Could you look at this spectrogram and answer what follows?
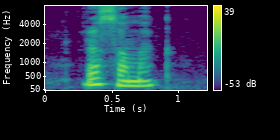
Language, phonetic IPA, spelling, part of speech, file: Polish, [rɔˈsɔ̃mak], rosomak, noun, LL-Q809 (pol)-rosomak.wav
